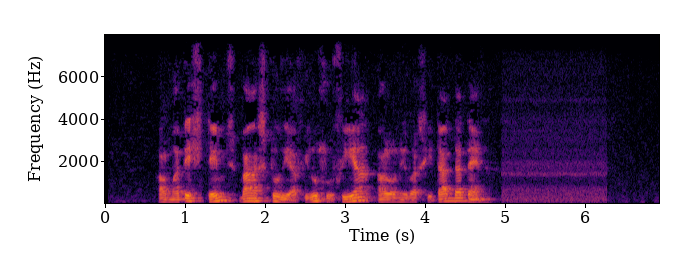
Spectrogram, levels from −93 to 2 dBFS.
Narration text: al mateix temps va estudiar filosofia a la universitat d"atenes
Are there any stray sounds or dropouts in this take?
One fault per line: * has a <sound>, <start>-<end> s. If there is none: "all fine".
all fine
